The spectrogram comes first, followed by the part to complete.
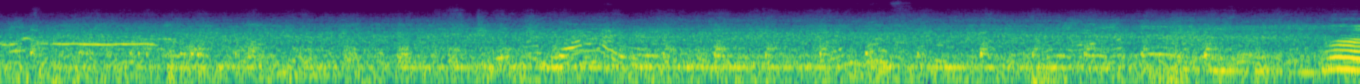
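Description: Steady wind rushing over the microphone high up an Intamin drop tower, with a steady mechanical hum from the ride that fades out near the end. Faint distant voices drift in about four seconds in.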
